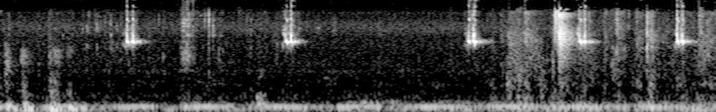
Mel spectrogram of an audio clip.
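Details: Crickets in an original field recording, brief high chirps at irregular intervals of one to two seconds, with a constant low hum and scattered soft clicks underneath.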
